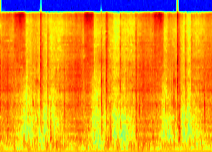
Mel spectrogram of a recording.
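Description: Sewer inspection camera's push cable being pulled back through the line, with irregular clicks and knocks over a steady noisy background.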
